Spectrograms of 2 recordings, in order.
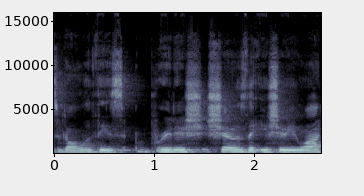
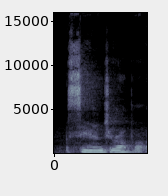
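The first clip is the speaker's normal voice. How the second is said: ordinary delivery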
